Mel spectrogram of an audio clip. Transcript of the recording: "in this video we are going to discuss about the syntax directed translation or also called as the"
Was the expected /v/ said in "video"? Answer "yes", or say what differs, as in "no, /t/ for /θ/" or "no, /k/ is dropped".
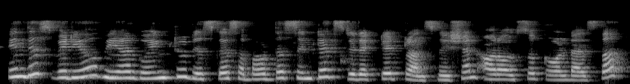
yes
